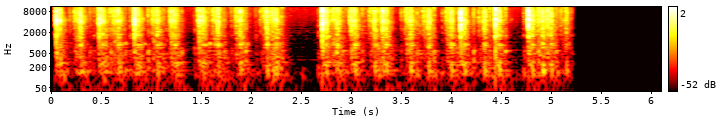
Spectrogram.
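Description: Typewriter keys clacking in a quick, uneven run of strikes, with a short pause about halfway through, then cutting off suddenly about five seconds in.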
